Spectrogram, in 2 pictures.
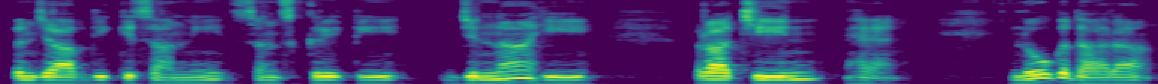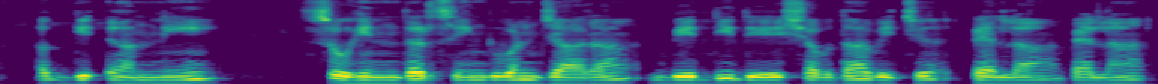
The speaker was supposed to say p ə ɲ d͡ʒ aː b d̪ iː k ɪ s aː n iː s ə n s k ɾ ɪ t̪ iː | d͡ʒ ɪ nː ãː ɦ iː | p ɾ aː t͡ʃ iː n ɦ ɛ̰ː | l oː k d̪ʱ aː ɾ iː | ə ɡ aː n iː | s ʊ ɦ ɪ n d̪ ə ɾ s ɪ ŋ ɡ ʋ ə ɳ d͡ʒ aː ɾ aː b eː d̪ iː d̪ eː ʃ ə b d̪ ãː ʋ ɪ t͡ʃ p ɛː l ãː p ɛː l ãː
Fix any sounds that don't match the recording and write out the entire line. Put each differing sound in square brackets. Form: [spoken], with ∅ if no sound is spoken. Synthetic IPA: p ə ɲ d͡ʒ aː b d̪ iː k ɪ s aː n iː s ə n s k ɾ ɪ t̪ iː | d͡ʒ ɪ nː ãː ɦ iː | p ɾ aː t͡ʃ iː n ɦ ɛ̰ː | l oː k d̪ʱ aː ɾ [aː] | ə ɡ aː n iː | s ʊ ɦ ɪ n d̪ ə ɾ s ɪ ŋ ɡ ʋ ə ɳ d͡ʒ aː ɾ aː b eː d̪ iː d̪ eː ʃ ə b d̪ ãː ʋ ɪ t͡ʃ p ɛː l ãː p ɛː l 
